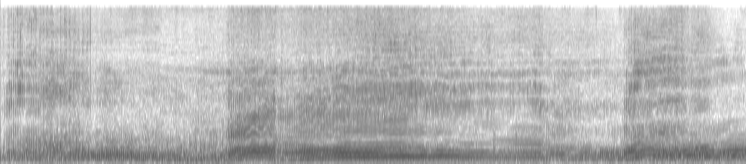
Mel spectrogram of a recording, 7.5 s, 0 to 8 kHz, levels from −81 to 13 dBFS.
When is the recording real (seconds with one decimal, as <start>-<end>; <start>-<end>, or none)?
0.0-0.4; 1.6-7.5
